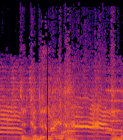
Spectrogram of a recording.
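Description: A high-pitched human voice wailing in long, sliding cries, one falling and one rising, over a lower voice speaking.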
